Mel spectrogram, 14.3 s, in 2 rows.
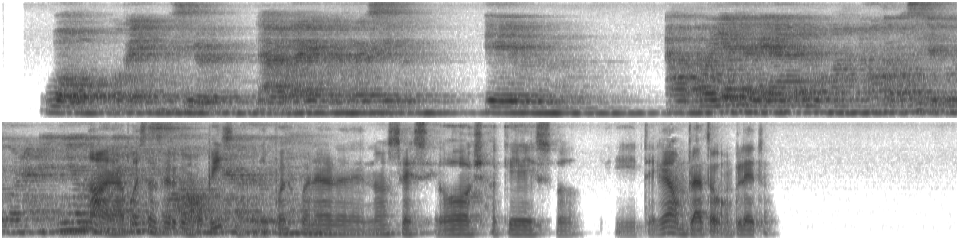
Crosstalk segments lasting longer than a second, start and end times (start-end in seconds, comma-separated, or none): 7.7-9.4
